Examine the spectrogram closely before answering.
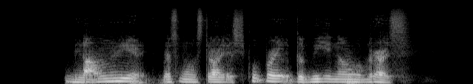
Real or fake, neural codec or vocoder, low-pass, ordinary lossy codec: fake; codec, 44.1 kHz, 0.9 kbps, DAC; 14.4 kHz; none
